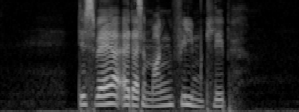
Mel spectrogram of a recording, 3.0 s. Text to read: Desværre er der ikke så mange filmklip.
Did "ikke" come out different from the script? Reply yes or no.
yes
